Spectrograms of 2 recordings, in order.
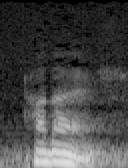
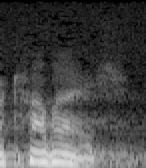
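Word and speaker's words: qadash: It would be pronounced Kadash or Kadash.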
